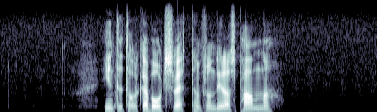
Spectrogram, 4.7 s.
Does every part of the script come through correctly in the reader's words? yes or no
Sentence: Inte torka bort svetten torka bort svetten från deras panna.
no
